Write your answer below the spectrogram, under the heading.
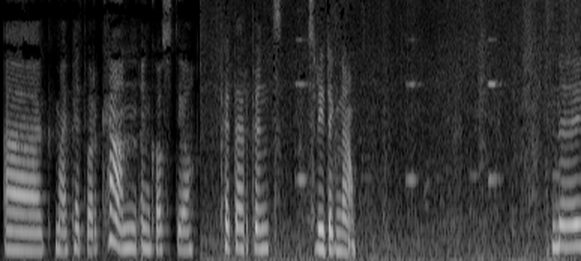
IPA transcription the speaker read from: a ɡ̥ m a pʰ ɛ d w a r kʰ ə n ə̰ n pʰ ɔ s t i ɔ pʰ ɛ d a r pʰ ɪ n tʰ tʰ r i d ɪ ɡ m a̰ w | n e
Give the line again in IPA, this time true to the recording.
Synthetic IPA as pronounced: a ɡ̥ m a pʰ ɛ d w a r kʰ a n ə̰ n kʰ ɔ s t j ɔ pʰ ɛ d a r pʰ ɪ n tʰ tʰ r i d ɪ ɡ n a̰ w | n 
